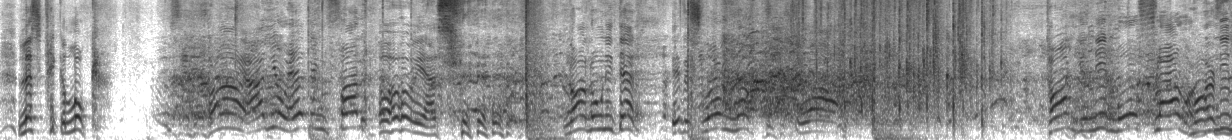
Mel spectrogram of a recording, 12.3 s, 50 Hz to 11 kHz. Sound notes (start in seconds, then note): 8.3 audience laughs; 8.7 dough slams on counter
